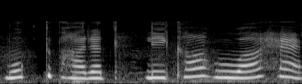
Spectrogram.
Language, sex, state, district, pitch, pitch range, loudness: Hindi, female, Chhattisgarh, Raipur, 310 Hz, 295-345 Hz, -17 LUFS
